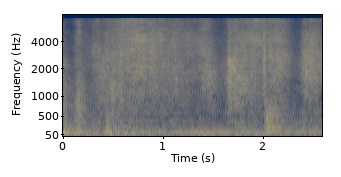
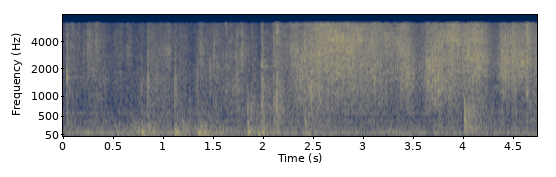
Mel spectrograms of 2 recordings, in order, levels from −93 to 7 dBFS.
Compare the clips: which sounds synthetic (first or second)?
first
